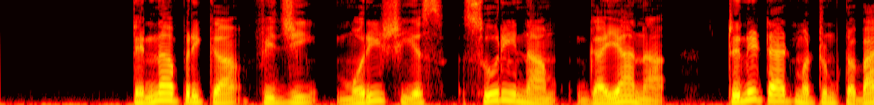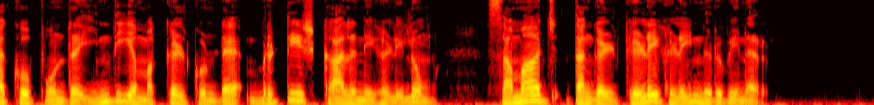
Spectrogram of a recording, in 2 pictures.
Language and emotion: Tamil, neutral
